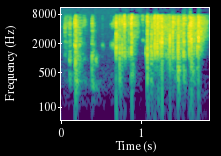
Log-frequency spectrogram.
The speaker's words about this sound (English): So everybody getting their personal satisfaction with the crunching of plastic.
